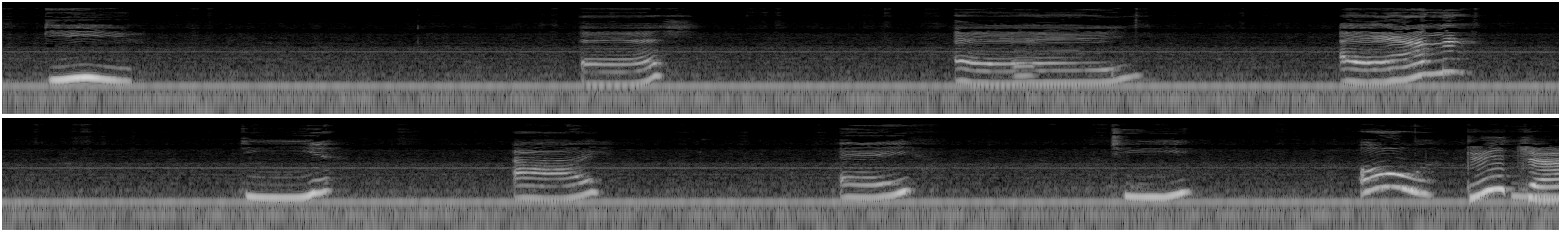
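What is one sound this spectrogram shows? A young child speaks aloud in short, drawn-out bursts, close by.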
